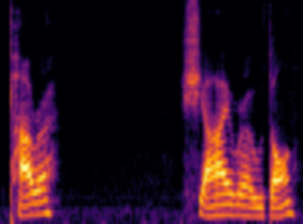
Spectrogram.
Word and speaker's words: Paracheirodon: you want to say it really so the pronunciation is power Shiro Don axle roadie Roddy or Road I people from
